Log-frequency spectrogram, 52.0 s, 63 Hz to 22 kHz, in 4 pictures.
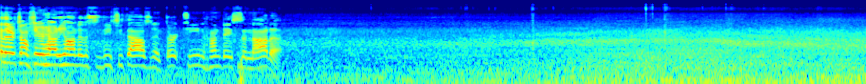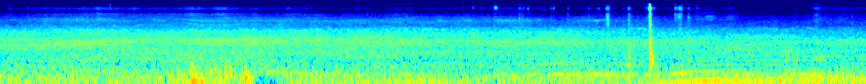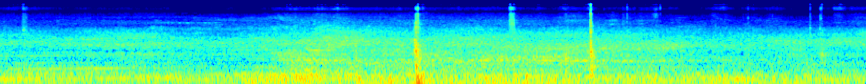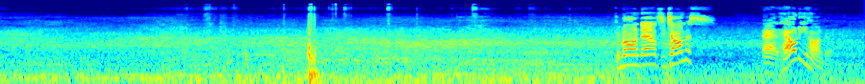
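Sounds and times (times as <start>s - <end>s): car door knocks: 22.4s - 23.0s, 32.2s - 32.6s, 34.8s - 35.1s, 43.6s - 44.0s.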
